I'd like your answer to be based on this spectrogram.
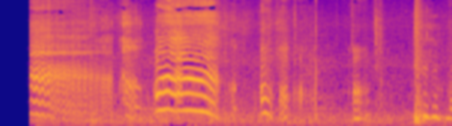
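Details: Infant crying, described as about the only time he cries so far, apparently while being dried off and wrapped and said to be cold: short bursts of rising and falling wails, then whimpers; an ordinary infant cry.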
